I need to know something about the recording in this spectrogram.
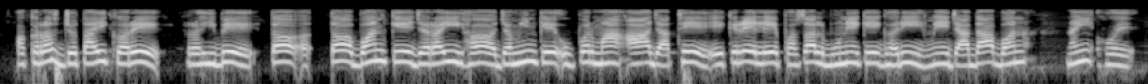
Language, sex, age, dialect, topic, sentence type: Chhattisgarhi, male, 25-30, Northern/Bhandar, agriculture, statement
